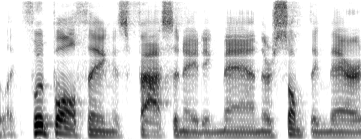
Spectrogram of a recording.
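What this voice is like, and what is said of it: Impression of J-Mart. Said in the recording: “I'll do it in J-Mart voice too ... this is an unbelievable impersonation. This is unbelievable.”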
